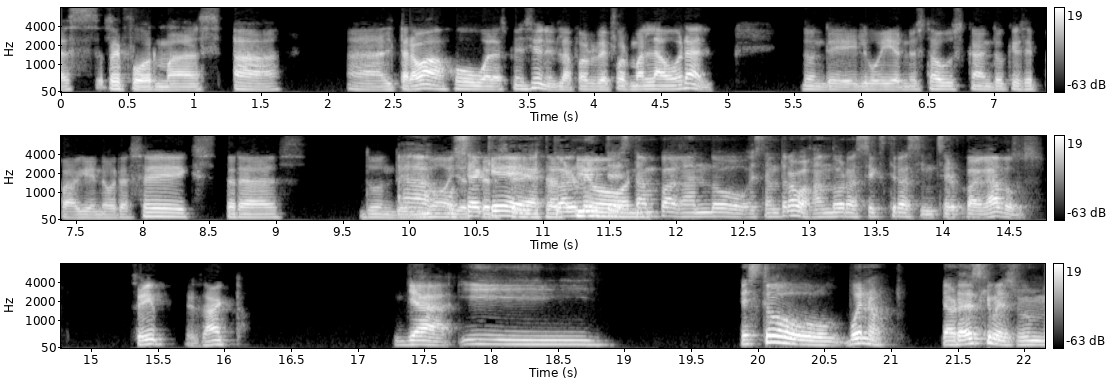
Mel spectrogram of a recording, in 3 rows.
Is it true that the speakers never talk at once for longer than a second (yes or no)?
no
